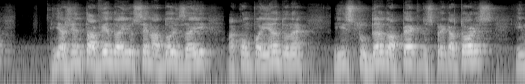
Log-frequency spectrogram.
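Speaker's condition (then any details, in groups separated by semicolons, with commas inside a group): No condition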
